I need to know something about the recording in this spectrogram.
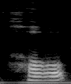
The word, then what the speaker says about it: hope: Hope has that O sound with the magic E or the silent E.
